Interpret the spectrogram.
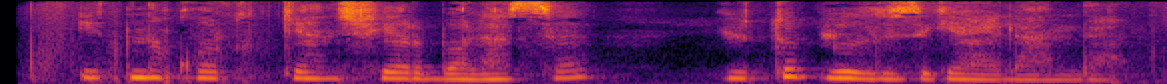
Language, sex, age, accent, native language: Uzbek, female, 25-34, Sirdaryo, Uzbek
